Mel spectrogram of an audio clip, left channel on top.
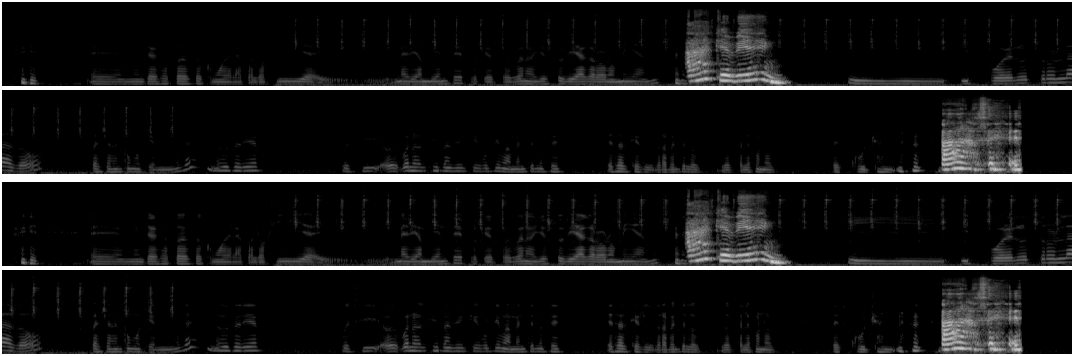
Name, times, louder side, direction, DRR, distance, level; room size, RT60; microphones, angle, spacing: voice 1, 0.0-6.9 8.5-11.1 11.6-13.3 14.1-20.9, right 1 dB, 65° right, 6.1 m, -52 dB
sound 1, 2.7-12.4, right 4 dB, 20° right, 1.7 m, -56 dB
voice 2, 6.8-7.9 20.1-20.9, equal, 5° right, 0.3 m, -21 dB
head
